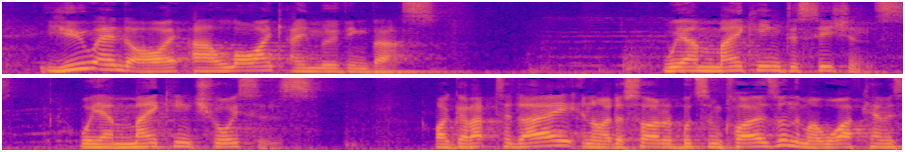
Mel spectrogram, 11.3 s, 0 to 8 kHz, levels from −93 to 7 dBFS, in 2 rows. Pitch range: 125-195 Hz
